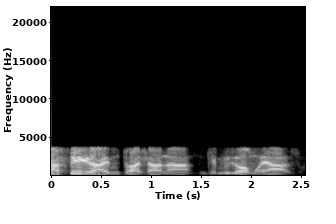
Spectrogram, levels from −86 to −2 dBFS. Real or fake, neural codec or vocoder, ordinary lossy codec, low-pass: real; none; none; 3.6 kHz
